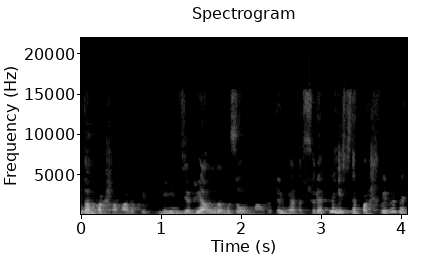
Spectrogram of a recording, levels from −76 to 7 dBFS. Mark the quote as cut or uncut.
uncut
